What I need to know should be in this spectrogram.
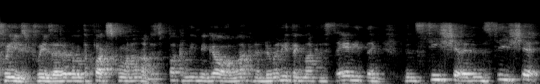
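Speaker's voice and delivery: fast, high-pitched, desperate begging and pleading. Grabbed by the players' character, a captured man pleads for his life. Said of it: "he is pleading for his life".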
